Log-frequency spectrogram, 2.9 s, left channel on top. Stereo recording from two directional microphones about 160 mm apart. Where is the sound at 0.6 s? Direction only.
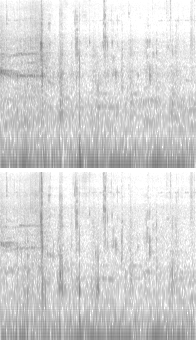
90° right.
